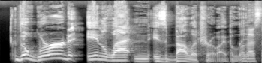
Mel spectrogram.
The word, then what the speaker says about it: Balatro: How do we pronounce this? I'm pretty sure it's Balatro. Balatro. I think it's Okay. Balatro. It's Balatro, for sure.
